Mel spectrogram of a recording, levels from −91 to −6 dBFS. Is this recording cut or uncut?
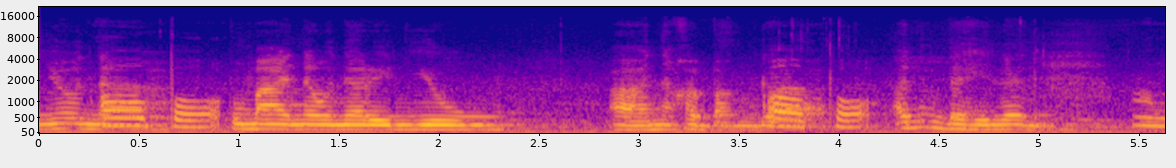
uncut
